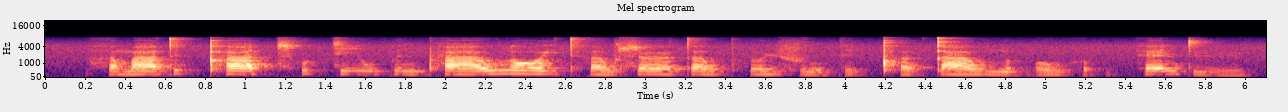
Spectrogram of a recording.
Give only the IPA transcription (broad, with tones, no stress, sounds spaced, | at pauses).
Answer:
h ɐ˨˩ m aː˨ t̪ ɪ˥ k̚ pʰ aː˨ t̚ t͡sʰ ʊ˧ k̚ s iː˨ w p ɪ˨ ŋ pʰ aː˨˥ w l ɔː˧ j t̪ʰ ɐ˨ w s œː˧ t̪ ɐ˧ w pʰ ɵ˨˧ ɥ f ɪ˨˩ ŋ k ɪ˨ k̚ pʰ ɐ˨˥ k̚ t̪ aː˧ w n̪ ʊ˨ k̚ w o˧ w h ʊ˨ k̚ ɪ˧ k̚ h ɛː˥ n t̪ yː˨˩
